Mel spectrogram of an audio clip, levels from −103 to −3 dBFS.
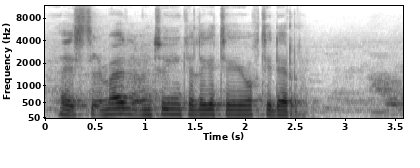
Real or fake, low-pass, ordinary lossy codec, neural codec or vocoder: fake; none; none; vocoder, 24 kHz, 100 mel bands, Vocos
